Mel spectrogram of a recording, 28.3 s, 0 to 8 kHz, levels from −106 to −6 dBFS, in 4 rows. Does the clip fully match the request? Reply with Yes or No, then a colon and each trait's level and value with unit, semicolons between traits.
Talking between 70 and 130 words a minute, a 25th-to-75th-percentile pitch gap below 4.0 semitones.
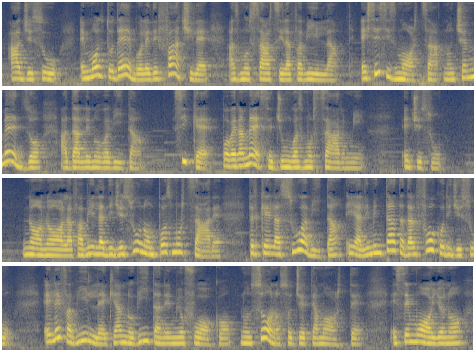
No: average, 145 wpm; average, 3.6 semitones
